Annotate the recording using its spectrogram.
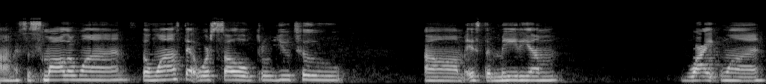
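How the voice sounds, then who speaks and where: Somewhat breathy, a woman speaks at a fairly slow pace in a monotone, flat intonation, with long, frequent pauses. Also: medium pitch for a woman. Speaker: herbal product seller and livestreamer. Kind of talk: live stream chat with viewers.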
